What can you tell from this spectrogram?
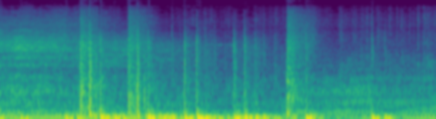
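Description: A church audience claps during a sermon in uneven, scattered bursts, sharp cracking claps overlapping with a low steady rumble underneath, rising and thinning out over a few seconds with no voices.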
